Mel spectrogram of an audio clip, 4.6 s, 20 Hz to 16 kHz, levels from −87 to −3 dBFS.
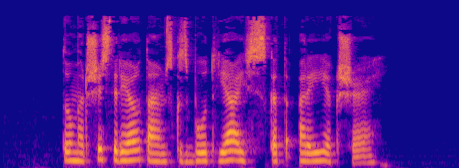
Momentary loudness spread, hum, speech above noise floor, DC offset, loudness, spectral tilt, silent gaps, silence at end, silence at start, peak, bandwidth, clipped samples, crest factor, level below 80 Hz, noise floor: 7 LU; none; 55 dB; under 0.1%; -23 LUFS; -3 dB/octave; none; 0.85 s; 0.65 s; -8 dBFS; 11.5 kHz; under 0.1%; 18 dB; -66 dBFS; -78 dBFS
